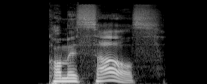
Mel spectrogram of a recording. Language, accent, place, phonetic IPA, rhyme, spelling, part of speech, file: German, Germany, Berlin, [kɔmɪˈsaːɐ̯s], -aːɐ̯s, Kommissars, noun, De-Kommissars.ogg
- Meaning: genitive singular of Kommissar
